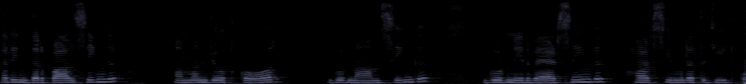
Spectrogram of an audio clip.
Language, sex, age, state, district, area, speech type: Punjabi, female, 45-60, Punjab, Mohali, urban, spontaneous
